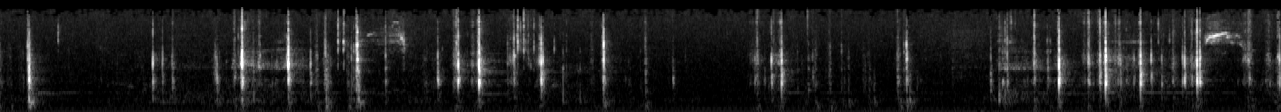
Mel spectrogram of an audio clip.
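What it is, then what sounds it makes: Mechanical keyboard typing. Both hands with long nails type on a rainbow-lit, backlit mechanical keyboard with translucent plastic keycaps. Bright, crisp keystroke clicks come in irregular bursts with short pauses; each one is sharp and dies away almost instantly. A faint, steady low hum sits underneath.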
